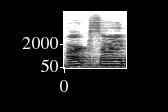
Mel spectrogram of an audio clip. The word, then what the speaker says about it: arcsin: Just know that it's pronounced arc sine.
